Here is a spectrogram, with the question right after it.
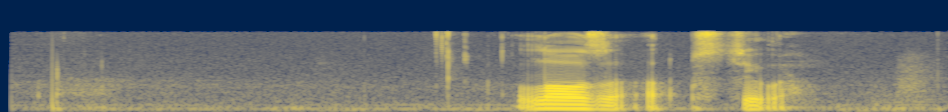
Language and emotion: Russian, neutral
